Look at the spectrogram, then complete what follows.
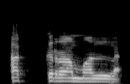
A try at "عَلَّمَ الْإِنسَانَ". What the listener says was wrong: আল্লামাল, আল্লামাল আকরামান নয়, এখানে আকরামা নয়, লাম আছে, আইন লাম না। আল্লামাল ইনসানা।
